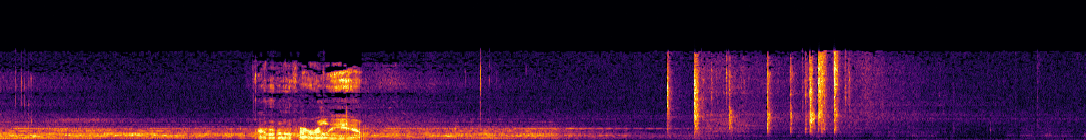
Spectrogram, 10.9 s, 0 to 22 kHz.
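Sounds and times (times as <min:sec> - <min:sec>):
passing train horn multi-tone blast: 0:00.0 - 0:07.1
rumbling rail noise of a passing train: 0:00.0 - 0:10.8
speech: 0:02.6 - 0:03.8.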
